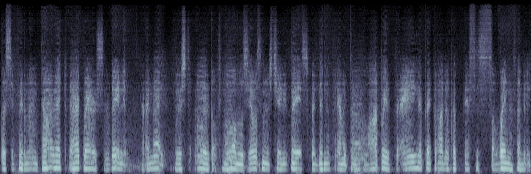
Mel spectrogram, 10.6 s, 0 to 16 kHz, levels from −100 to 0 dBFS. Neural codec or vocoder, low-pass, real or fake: codec, 44.1 kHz, 0.9 kbps, DAC; 14.4 kHz; fake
